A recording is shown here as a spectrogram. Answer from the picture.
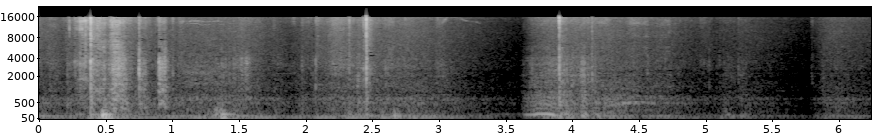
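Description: Hands handling washi tape and planner paper: rustles and light taps as a tape strip is laid and pressed onto the page, with a sharp click about two and a half seconds in and another short burst of rustling just before four seconds.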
